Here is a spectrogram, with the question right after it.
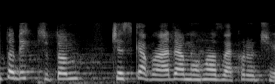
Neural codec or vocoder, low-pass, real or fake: codec, 16 kHz, 1 kbps, X-Codec, HuBERT features, trained on general audio; 7.2 kHz; fake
